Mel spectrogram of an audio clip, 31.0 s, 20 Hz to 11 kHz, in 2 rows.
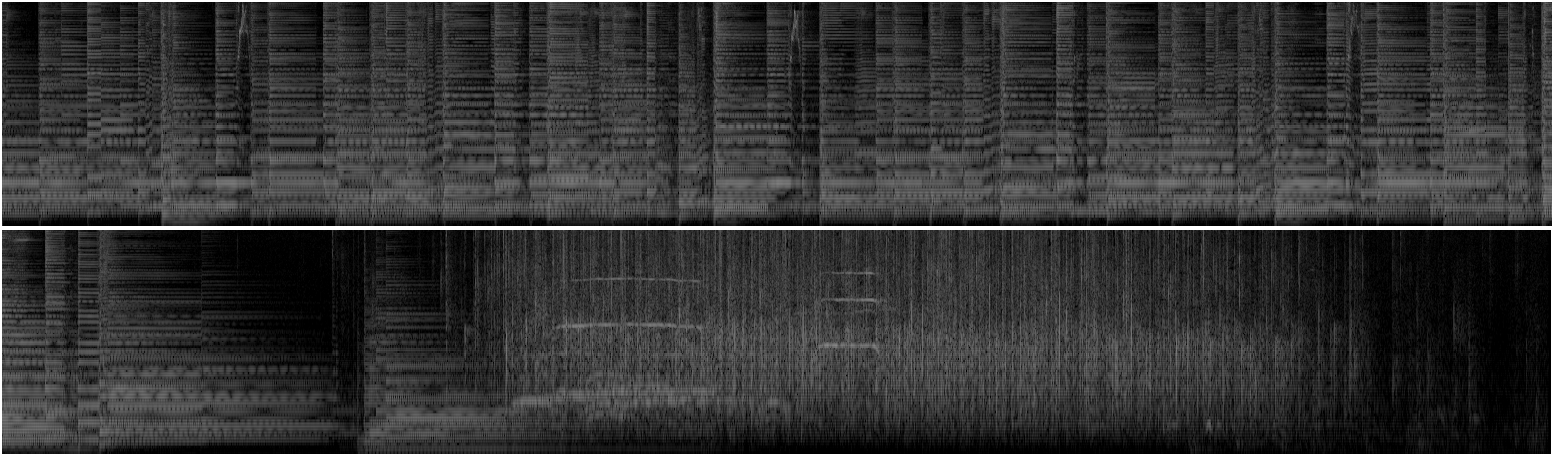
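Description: Solo acoustic guitar picking and strumming a fast medley, ending on a final chord that rings out about 19 seconds in. Audience applause and cheering follow, fading away near the end.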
